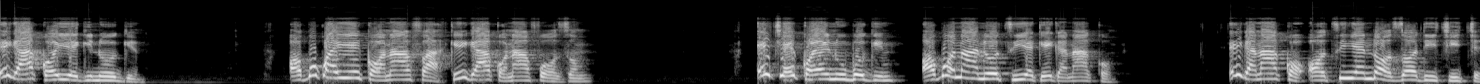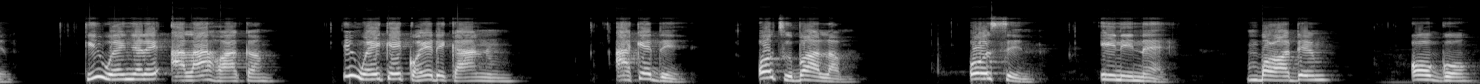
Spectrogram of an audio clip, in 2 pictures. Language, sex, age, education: Igbo, female, 30-45, tertiary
